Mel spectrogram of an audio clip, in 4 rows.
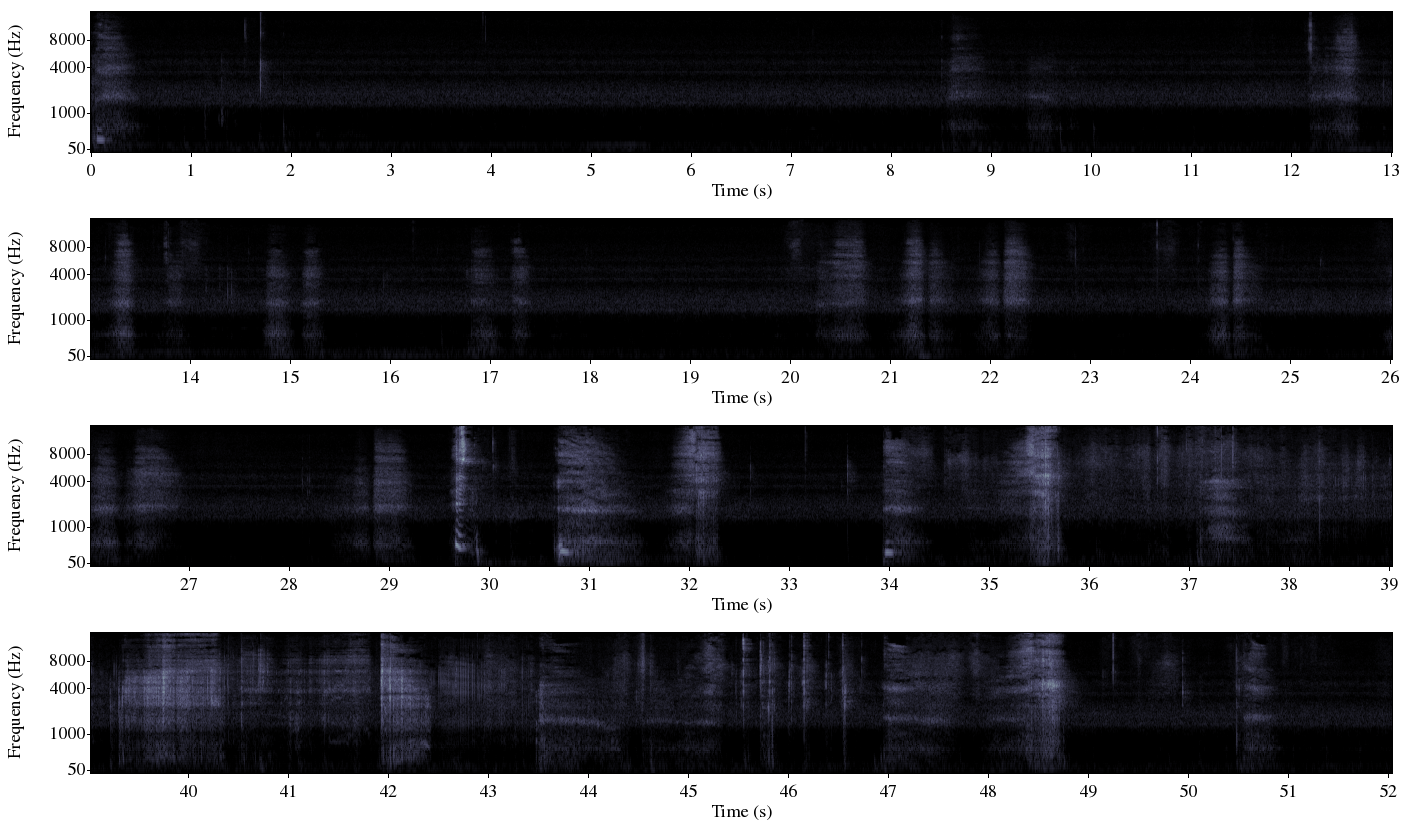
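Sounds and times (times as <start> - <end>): woman sneezing: 29.6 - 30.0.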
